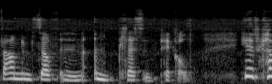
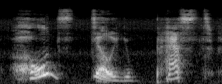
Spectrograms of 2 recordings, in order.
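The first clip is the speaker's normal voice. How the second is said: angry shout; 3 semitones higher, 4 dB louder, much slower than usual. Acted. Grell chasing cat with broom.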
